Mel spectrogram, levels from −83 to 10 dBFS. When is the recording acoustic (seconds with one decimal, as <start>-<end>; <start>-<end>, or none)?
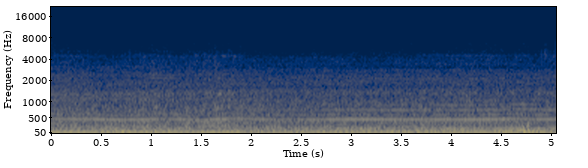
0.0-5.1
